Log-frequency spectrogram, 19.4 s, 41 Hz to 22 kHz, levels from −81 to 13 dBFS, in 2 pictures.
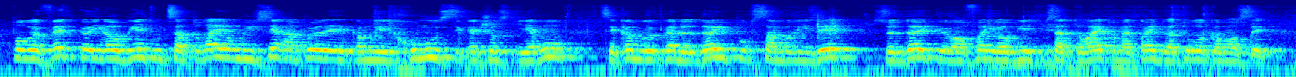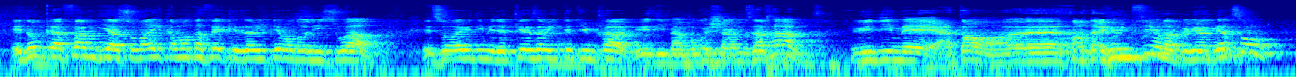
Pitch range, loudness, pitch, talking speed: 165-200 Hz, -28 LUFS, 185 Hz, 310 wpm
